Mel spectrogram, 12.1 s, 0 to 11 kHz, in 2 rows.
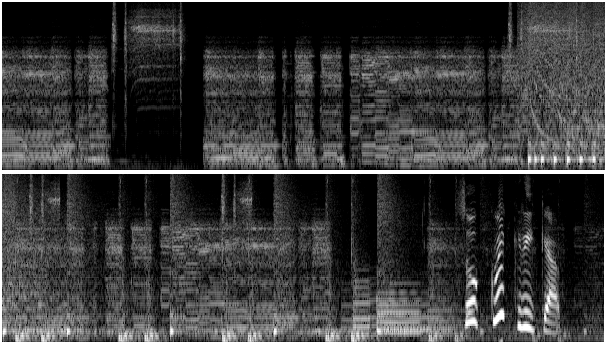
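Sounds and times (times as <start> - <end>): camera shutter click: 1.1 - 1.9, 5.1 - 6.6, 8.2 - 8.6
guitar music: 2.1 - 5.1, 6.3 - 11.4.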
